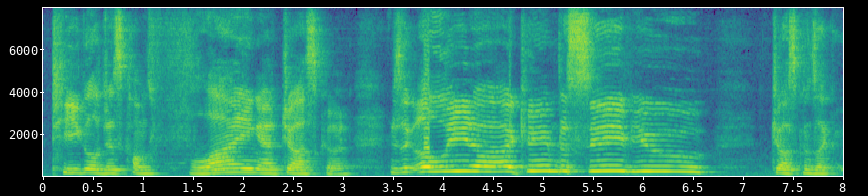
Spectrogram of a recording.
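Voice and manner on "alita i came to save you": high, loud, drawn-out rescue cry; heroic shout. Retold or imitated. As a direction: call out like a hero charging in.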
